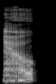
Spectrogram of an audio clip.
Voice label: Goblin Says No, monster; Monster Sound Effects; horror sound effects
